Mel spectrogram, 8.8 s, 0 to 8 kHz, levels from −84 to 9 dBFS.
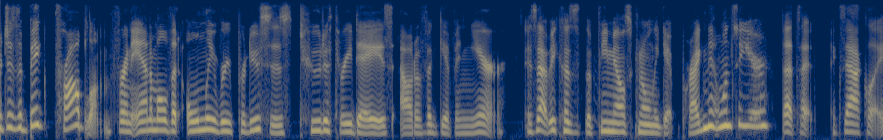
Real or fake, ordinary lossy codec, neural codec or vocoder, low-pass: real; Opus, 32 kbps; none; 7.2 kHz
